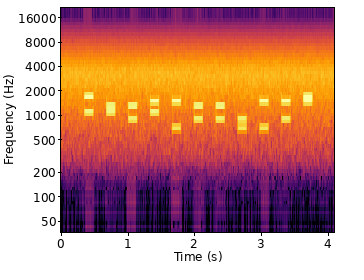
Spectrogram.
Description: Multi-frequency trunk signalling (R1, as on North American trunks), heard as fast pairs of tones, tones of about 130 ms, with phone line noise. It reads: KP 659755178 ST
